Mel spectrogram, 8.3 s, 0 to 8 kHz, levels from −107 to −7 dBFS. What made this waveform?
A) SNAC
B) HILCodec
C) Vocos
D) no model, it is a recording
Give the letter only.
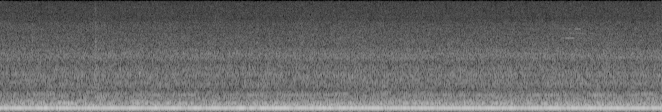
D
